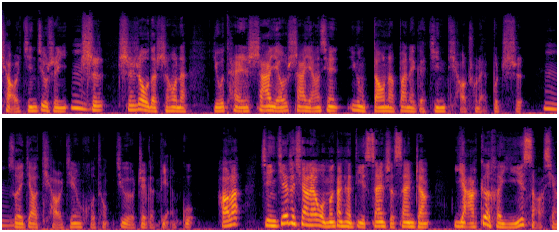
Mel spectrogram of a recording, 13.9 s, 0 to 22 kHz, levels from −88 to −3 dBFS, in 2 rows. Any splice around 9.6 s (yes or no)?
yes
